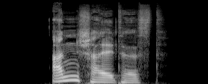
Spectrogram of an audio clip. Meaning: inflection of anschalten: 1. second-person singular dependent present 2. second-person singular dependent subjunctive I
- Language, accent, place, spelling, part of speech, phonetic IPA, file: German, Germany, Berlin, anschaltest, verb, [ˈanˌʃaltəst], De-anschaltest.ogg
